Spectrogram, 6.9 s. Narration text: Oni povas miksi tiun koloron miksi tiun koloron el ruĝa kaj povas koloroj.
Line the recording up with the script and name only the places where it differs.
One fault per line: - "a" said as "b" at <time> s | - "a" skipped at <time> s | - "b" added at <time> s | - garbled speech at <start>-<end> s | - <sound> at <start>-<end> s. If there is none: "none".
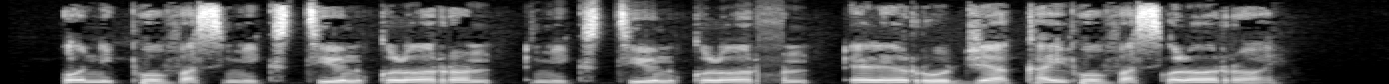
- dropout at 3.8-3.9 s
